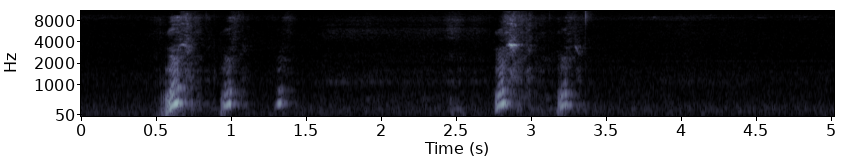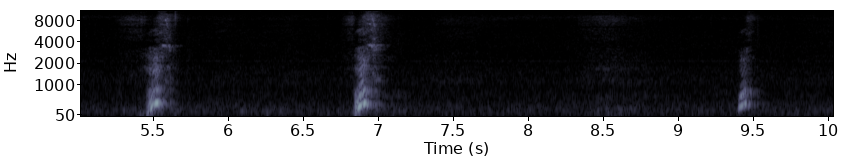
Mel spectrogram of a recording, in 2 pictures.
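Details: Female German Shepherd dreaming in her sleep, a dog that often dreams noisily. She gives short, muffled woofs: a cluster of three near the start, another two or three soon after, then single soft barks spaced a few seconds apart in a quiet room.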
